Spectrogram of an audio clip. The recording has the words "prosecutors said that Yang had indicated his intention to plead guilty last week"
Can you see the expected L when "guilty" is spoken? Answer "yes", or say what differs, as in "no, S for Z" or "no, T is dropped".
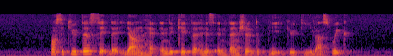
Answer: no, L is dropped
